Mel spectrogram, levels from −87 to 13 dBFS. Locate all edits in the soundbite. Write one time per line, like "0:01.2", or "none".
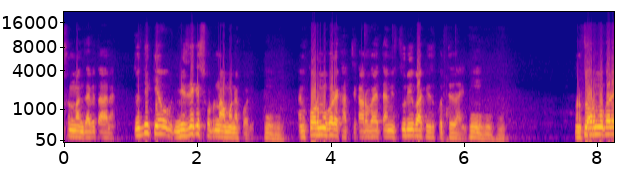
none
